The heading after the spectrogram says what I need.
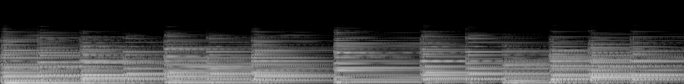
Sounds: music, musical instrument, piano, keyboard (musical)

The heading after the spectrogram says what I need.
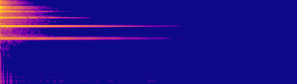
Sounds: glass

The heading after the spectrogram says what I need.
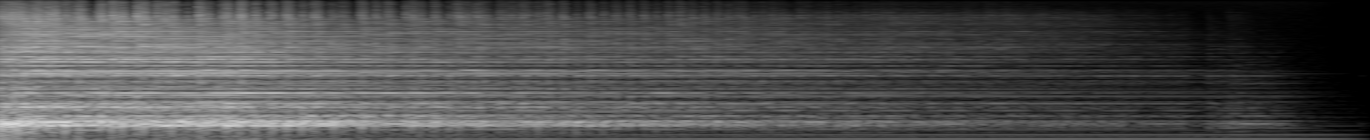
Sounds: hi-hat, musical instrument, percussion, music, cymbal

